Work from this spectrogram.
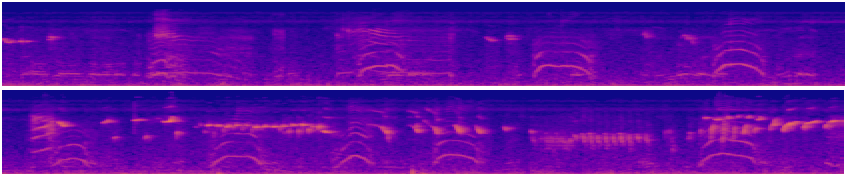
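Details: One-day-old kittens mewing: thin, arched squeaks that rise and fall, about ten across the stretch and spaced irregularly a second or so apart, with high chirping birdsong in the background.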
